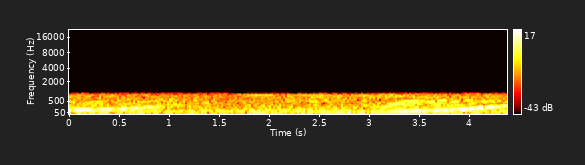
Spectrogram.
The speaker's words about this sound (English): Oh, and that's the North Atlantic right whale and his up call. Hear how it goes up at the end?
